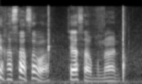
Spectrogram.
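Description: Speech: a woman talking, with a short, sharp click just before the end.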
